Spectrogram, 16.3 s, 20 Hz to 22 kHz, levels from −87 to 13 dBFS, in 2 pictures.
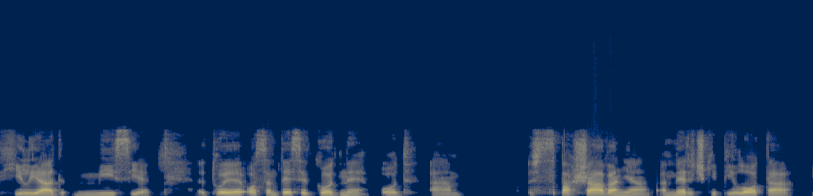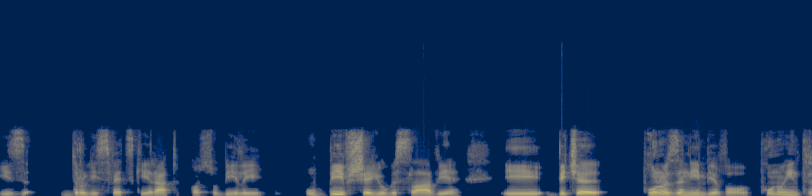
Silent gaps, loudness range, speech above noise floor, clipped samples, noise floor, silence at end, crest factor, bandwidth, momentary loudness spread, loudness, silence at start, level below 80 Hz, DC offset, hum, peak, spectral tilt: none; 6 LU; 61 dB; under 0.1%; -81 dBFS; 0 s; 18 dB; 7.8 kHz; 15 LU; -20 LUFS; 0.05 s; -70 dBFS; under 0.1%; none; -2 dBFS; -3.5 dB/octave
